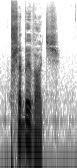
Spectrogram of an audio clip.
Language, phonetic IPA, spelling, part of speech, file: Polish, [pʃɛˈbɨvat͡ɕ], przebywać, verb, Pl-przebywać.ogg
